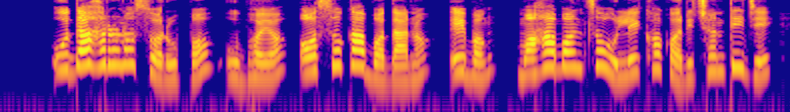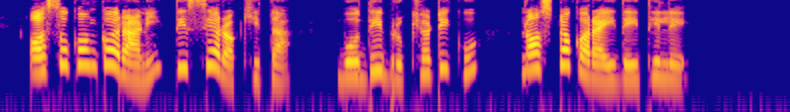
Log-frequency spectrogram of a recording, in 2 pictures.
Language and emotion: Odia, neutral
